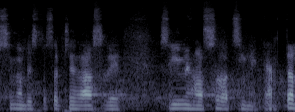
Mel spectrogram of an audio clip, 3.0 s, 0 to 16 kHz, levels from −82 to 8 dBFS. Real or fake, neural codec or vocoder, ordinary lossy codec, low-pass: fake; codec, 44.1 kHz, 2.6 kbps, DAC; Opus, 24 kbps; 14.4 kHz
